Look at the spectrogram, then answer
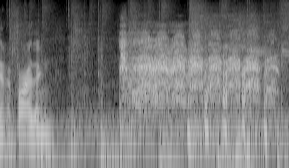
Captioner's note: laughs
